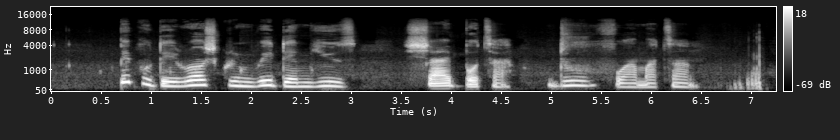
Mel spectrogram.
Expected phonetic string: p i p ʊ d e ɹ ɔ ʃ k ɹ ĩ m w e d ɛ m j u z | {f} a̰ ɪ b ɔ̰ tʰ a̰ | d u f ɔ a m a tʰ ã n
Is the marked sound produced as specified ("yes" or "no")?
no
